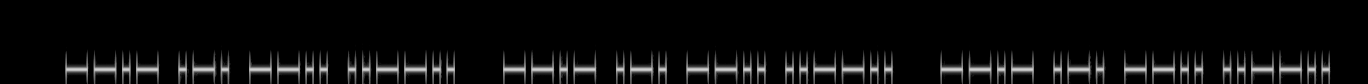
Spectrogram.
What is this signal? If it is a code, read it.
Morse code, heard as a keyed tone, about 17 wpm, 700 Hz. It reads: QRZ? QRZ? QRZ?
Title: Q-Codes Repeated 3x 17wpm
